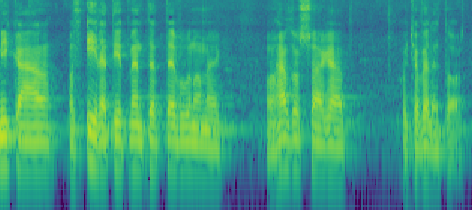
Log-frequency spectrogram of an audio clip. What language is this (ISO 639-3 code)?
hun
